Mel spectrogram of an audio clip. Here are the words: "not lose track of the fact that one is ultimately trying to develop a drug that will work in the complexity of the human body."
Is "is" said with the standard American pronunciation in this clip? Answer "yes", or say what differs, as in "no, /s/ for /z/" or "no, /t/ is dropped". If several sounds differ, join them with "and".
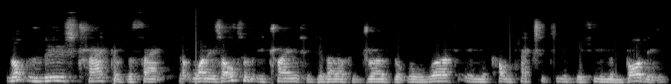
yes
